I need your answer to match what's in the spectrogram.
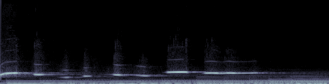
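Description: A person whistles aimlessly, drifting between short wandering notes with no recognizable tune, fairly close and steady over a low sustained hum throughout.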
